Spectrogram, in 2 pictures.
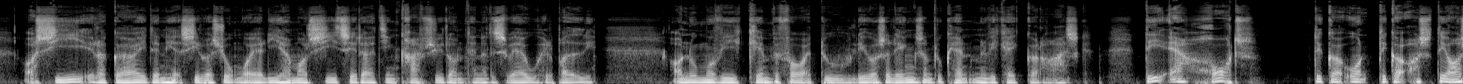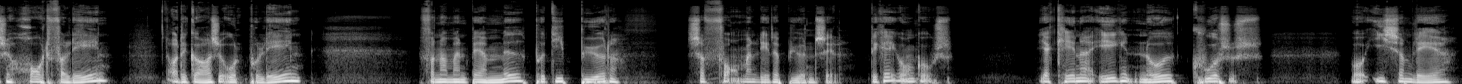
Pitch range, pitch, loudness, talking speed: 95-120 Hz, 100 Hz, -13 LUFS, 195 wpm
